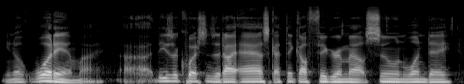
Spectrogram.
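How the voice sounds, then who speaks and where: Mellow, smooth-voiced man in his thirties. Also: mid-range voice, steady tone, brisk, dry recording, clean studio sound. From Florida. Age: 30s. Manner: rambling, reflective, freewheeling. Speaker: podcast guest. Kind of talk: casual podcast chat.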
